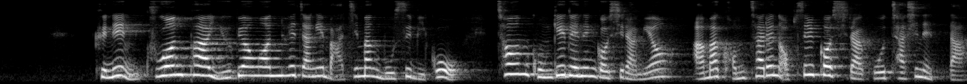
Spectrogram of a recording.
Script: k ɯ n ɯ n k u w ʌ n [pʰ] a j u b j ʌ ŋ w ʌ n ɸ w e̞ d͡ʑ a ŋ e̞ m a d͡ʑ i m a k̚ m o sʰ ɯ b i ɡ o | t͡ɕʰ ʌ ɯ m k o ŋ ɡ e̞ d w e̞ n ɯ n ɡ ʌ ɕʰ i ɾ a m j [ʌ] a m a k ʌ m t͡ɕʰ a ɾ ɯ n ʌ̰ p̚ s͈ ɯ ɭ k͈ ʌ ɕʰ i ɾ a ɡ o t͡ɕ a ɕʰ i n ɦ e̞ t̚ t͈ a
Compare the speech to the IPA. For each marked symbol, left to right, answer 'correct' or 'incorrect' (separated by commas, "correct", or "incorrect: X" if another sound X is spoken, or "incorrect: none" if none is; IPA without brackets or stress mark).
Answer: correct, correct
